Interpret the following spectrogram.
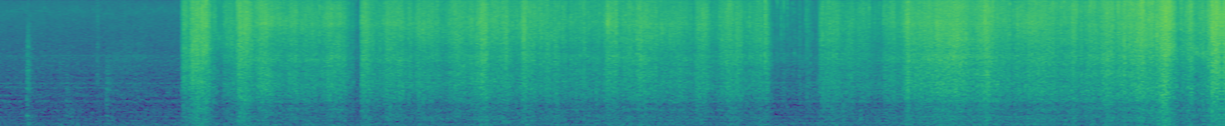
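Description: Thin plastic shopping bag crinkling and rustling as it is handled and rummaged through, starting about two and a half seconds in, with a brief lull just past the middle.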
